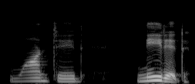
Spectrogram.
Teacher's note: you notice the sound that that ed makes wanted id so the first sound that the ed makes in english is the id sound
